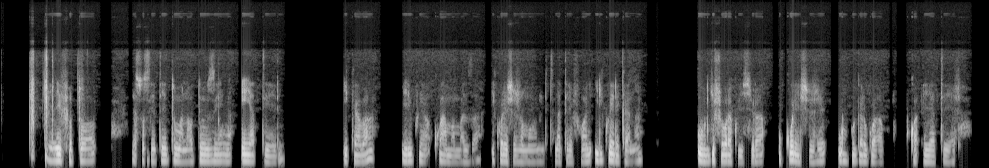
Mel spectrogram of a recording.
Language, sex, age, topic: Kinyarwanda, male, 18-24, finance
